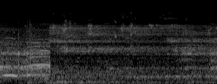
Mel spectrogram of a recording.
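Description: Basketball arena ambience: a low, steady crowd hubbub in a large indoor hall, with the drawn-out end of a commentator's word in the first half second.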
